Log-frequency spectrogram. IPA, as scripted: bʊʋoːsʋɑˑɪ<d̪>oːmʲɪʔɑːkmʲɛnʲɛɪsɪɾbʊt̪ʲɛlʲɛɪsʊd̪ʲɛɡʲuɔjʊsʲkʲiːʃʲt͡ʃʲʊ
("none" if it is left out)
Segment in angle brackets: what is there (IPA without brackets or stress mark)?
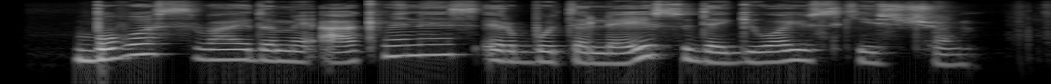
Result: d̪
